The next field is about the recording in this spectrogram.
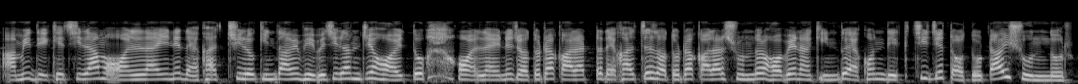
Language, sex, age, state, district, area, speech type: Bengali, female, 18-30, West Bengal, North 24 Parganas, rural, spontaneous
